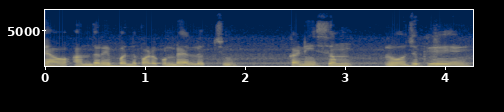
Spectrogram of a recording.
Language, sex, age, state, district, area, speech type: Telugu, male, 45-60, Andhra Pradesh, West Godavari, rural, spontaneous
